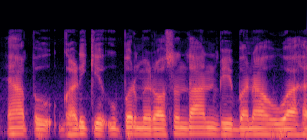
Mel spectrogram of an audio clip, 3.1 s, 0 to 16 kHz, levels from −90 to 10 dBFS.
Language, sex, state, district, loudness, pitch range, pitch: Hindi, male, Jharkhand, Garhwa, -16 LUFS, 110-115 Hz, 110 Hz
